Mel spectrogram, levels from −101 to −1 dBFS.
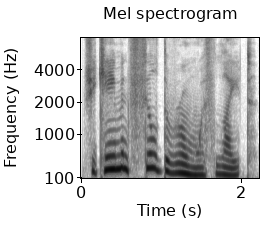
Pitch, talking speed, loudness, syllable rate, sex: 210 Hz, 215 wpm, -15 LUFS, 4.2 syllables/s, female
